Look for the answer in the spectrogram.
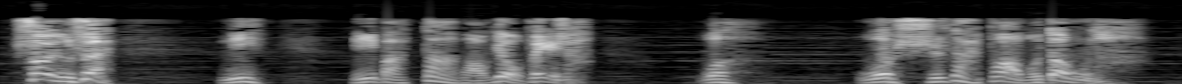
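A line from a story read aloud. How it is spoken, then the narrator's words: Breathless loud shout. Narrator (Chinese): 沙飞是气喘如牛啊，冲画报社的炊事员大喊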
